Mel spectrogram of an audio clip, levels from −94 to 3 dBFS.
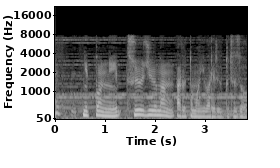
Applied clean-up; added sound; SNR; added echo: none; none; none; none.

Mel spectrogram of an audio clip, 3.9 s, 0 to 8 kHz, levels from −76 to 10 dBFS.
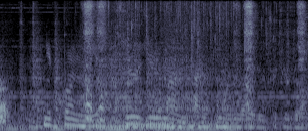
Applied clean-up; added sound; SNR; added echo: none; Respiratory sounds + Sink (filling or washing); -4 dB; none.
